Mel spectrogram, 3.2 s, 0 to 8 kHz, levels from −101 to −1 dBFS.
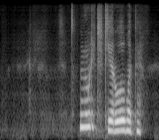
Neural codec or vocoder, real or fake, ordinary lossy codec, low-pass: codec, 16 kHz, 0.5 kbps, FreqCodec, larger model; fake; none; 7.2 kHz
